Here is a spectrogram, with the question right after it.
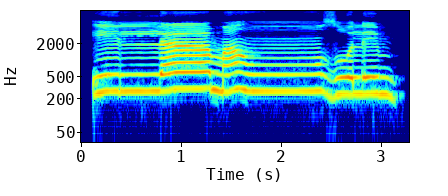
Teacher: بالسوء من القول الا من ظلم، یا دیکھیں الا من، یہاں نون ساکن ہے، نون ساکن کے بعد جو ہے ضا آ رہا ہے اور ضا جو ہے افا کا ورڈ ہے، تو ہم یا افا کریں گے، نون ساکن کی آواز کو ناک میں چھپائیں گے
